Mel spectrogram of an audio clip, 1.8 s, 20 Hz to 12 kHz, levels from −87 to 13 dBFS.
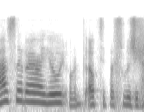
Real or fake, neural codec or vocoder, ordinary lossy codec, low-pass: fake; codec, 16 kHz, 0.5 kbps, FreqCodec, larger model; AAC, 32 kbps; 7.2 kHz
